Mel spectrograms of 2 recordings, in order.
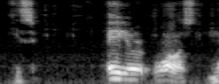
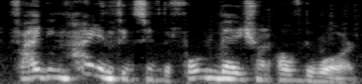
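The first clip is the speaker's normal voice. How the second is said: ordinary delivery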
